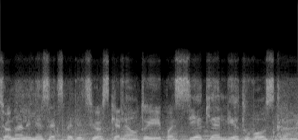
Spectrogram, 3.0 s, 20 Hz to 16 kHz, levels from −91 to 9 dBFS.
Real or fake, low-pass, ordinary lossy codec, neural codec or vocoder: real; 7.2 kHz; Opus, 24 kbps; none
